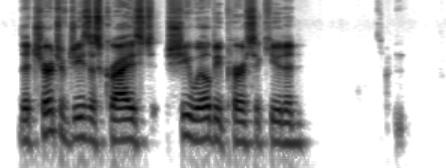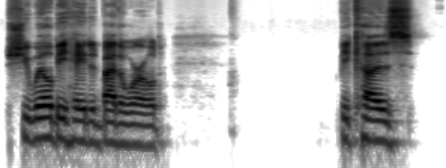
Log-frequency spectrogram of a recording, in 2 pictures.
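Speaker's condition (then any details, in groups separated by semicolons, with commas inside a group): No condition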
